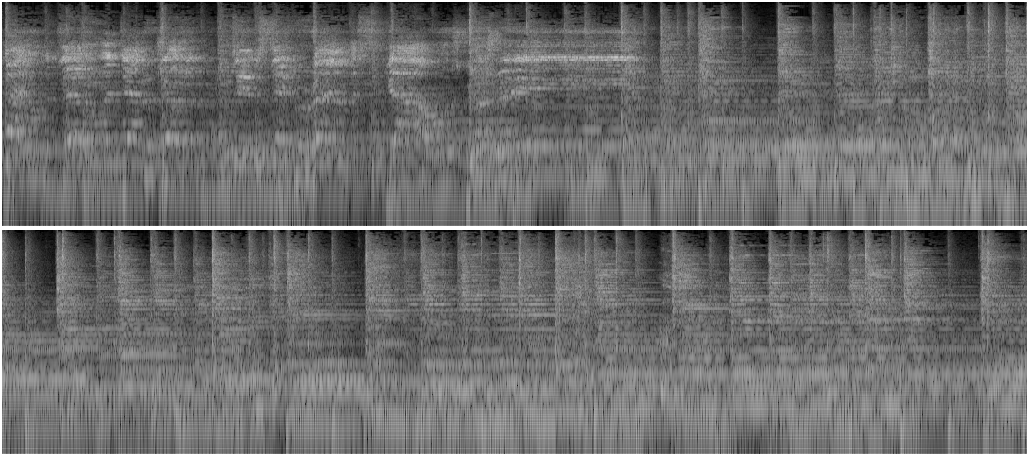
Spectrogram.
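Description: Live band music: an acoustic guitar strummed steadily over a bass guitar line. A sung line trails off in the first few seconds, and the rest is an instrumental break of strumming that grows a little louder.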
